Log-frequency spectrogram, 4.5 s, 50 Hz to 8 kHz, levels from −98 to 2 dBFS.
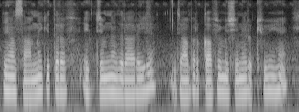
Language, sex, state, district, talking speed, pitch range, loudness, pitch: Hindi, male, Uttar Pradesh, Etah, 225 wpm, 115-130 Hz, -25 LUFS, 120 Hz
